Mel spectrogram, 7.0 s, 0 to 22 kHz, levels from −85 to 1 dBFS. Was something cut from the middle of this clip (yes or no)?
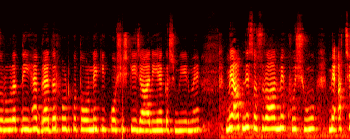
yes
